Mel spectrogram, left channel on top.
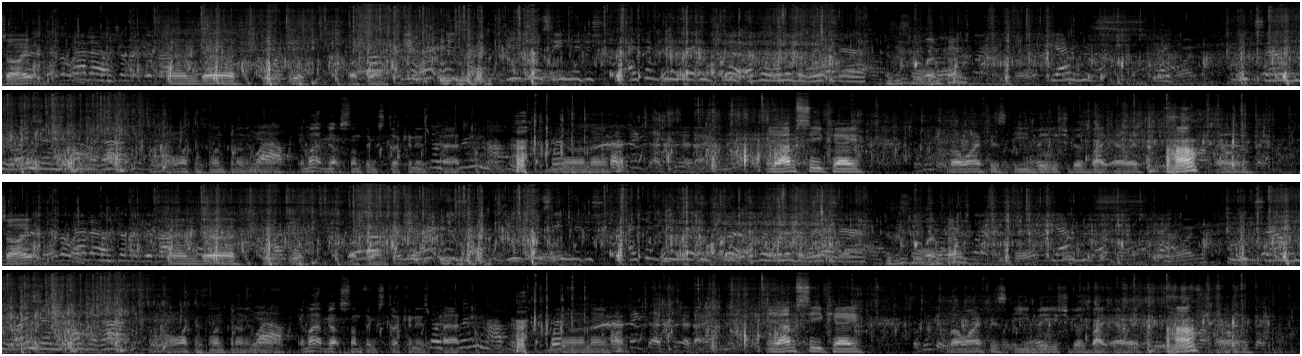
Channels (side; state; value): both; normal; correlation 0.54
